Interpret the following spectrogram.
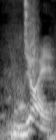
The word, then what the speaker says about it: Gioi: Joy. Kita panggil dia Joy. Oh, pronounce-nya Joy ya? Joy. Tulisannya Gioi. Jadi Gioi. pronounce-nya Joy. Joy likes enjoy.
